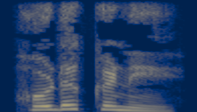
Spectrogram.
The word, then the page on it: ಹೊಡಕಣೆ: hoḍakaṇe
